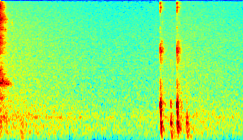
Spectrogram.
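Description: Computer mouse button clicking: a quick run of about three clicks near the end, after near silence.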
